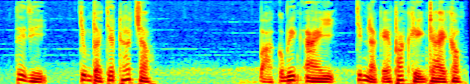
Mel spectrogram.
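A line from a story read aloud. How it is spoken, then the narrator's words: Old woman whispering closely. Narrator (Vietnamese): Bà lão ghé sát tai người phụ nữ mà thì thầm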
